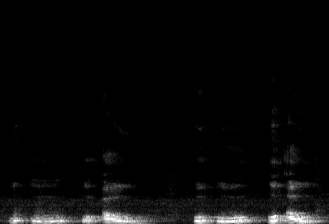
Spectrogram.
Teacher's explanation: वर्तुल का मतलब होता है क्या भैया, कि गोल, ठीक है। ओष्ठ का गोल हो जाना या ओठ का आपके गोलाकार हो जाना उसी को हम कहेंगे वर्तुल।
